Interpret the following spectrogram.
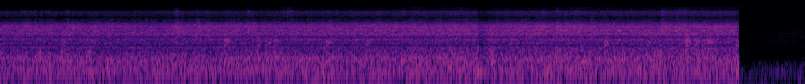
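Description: Kleine self-propelled sugar beet harvester running as it lifts beets: a steady, dense mechanical noise of engine and machinery that cuts off suddenly about five and a half seconds in.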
